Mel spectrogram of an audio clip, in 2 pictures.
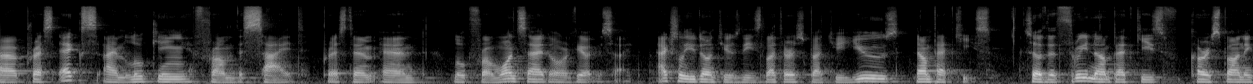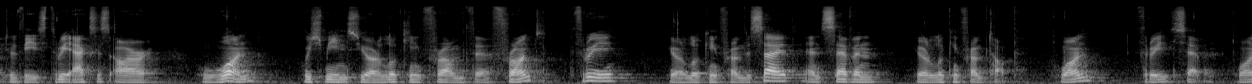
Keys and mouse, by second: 3.6 click, 8.1 click, 9.6 click, 10.3-11.3 drag, 13.6 click, 14.8 KP_1, 17.5 shift+click, 17.6 shift+middle click, 18.4 KP_3, 21.0 KP_7, 23.1-25.0 typing.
